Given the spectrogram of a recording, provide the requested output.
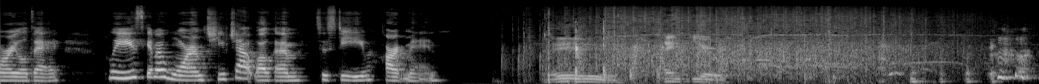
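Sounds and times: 
speech: 0:00.0 - 0:04.5, 0:05.2 - 0:07.4
crowd applause: 0:05.0 - 0:10.3
brief laugh: 0:08.8 - 0:10.3.

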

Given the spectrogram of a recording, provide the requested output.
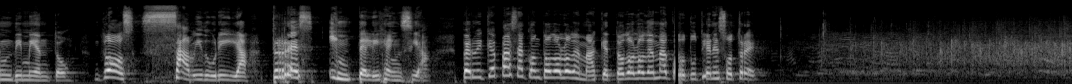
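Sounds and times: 
speech: 0:00.0 - 0:07.7
audience applause: 0:08.1 - 0:10.7.

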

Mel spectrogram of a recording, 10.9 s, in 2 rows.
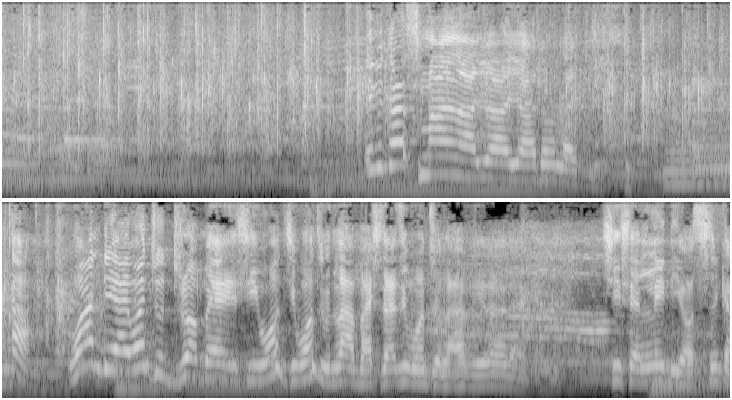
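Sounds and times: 
audience clapping hands: 0:00.0 - 0:07.0
speech: 0:02.8 - 0:10.9.

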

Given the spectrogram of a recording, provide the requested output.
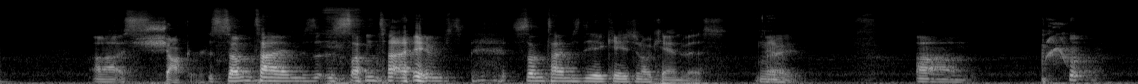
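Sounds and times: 
speech: 0:01.0 - 0:08.0, 0:09.2 - 0:09.8, 0:10.4 - 0:11.0
cough: 0:10.4 - 0:11.1.

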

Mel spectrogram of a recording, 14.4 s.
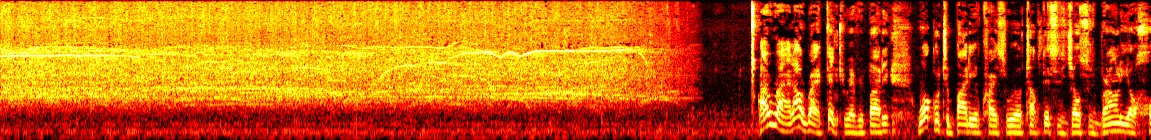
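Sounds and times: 
crowd applause and cheering: 0:00.0 - 0:08.8
high whistle: 0:00.0 - 0:08.8
speech: 0:09.5 - 0:14.3.

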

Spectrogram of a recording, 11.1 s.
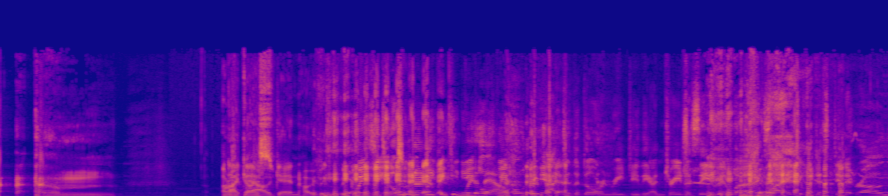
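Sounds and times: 
person clearing throat: 0:00.0 - 0:01.5
speech: 0:02.8 - 0:11.1
laughter: 0:03.8 - 0:11.1.

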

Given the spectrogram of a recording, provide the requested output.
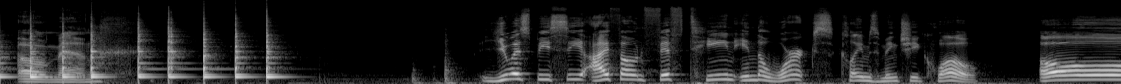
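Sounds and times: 
bell-like object clanging: 0:00.0 - 0:03.0
soft knocks: 0:00.0 - 0:03.2, 0:04.1 - 0:04.8
speech: 0:00.2 - 0:01.3, 0:04.8 - 0:09.8, 0:10.4 - 0:11.2.

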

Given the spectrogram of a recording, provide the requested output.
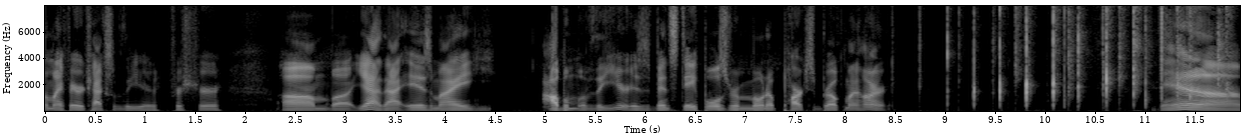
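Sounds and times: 
speech: 0:00.0 - 0:08.5, 0:11.2 - 0:11.9
clapping: 0:08.7 - 0:11.9.

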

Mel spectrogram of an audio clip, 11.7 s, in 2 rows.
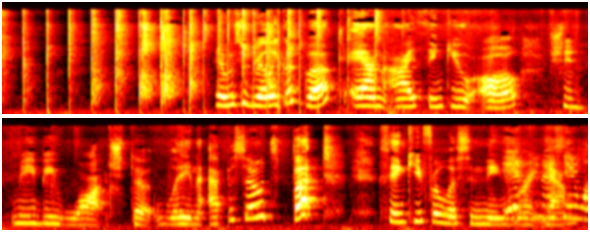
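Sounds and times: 
sharp hand claps: 0:00.0 - 0:04.0
speech: 0:02.2 - 0:11.7.

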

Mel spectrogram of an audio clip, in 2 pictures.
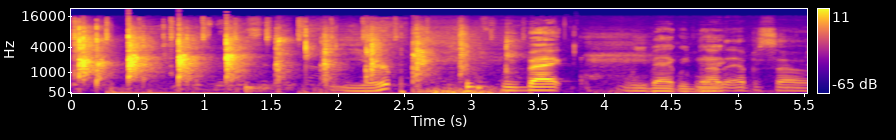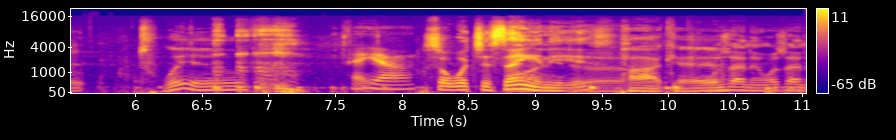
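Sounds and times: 
hands clapping: 0:00.0 - 0:03.6
speech: 0:02.2 - 0:11.0.

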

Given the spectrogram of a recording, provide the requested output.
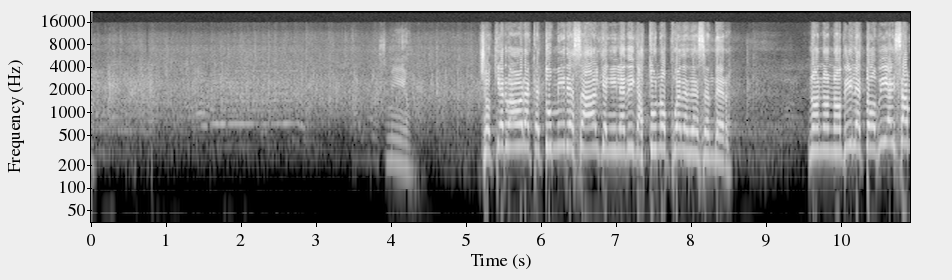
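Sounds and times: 
audience applauding: 0:00.0 - 0:06.2
speech: 0:03.9 - 0:04.4, 0:05.2 - 0:08.6, 0:09.6 - 0:10.9.

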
